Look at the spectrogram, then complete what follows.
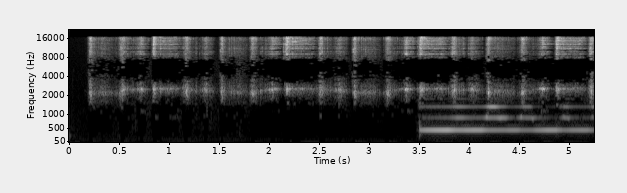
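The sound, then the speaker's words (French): A song's instrumental intro: bright, high, twinkling notes repeat in quick bursts, then steady sustained tones swell in partway through, fairly loud, with no singing or talking yet. “Il nous reste, oui, une petite seconde pour écouter, eh bien, écouter une chanson.”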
